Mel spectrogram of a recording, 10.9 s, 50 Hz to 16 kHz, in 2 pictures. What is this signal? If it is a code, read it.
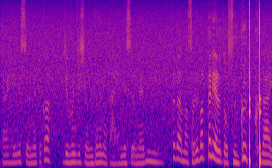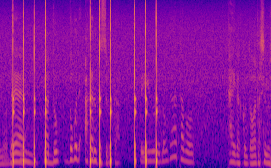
Tap code, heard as taps on a table, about 4 knocks a second, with speech in Japanese. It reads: IN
